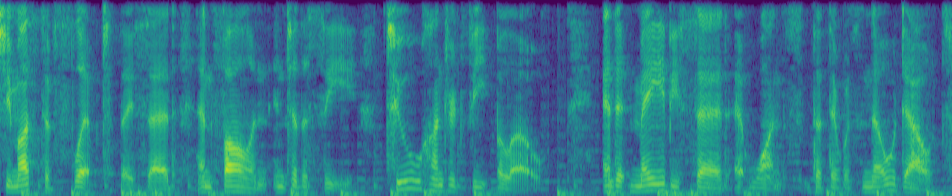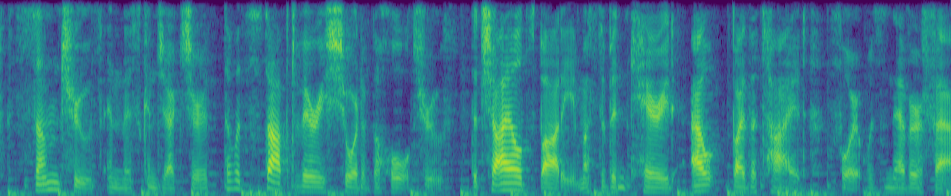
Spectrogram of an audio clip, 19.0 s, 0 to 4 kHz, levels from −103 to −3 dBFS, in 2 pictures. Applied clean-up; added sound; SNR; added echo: none; Drum kit; 18 dB; none.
